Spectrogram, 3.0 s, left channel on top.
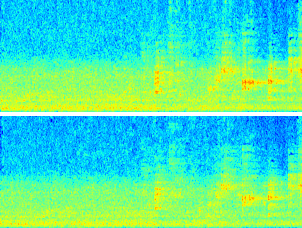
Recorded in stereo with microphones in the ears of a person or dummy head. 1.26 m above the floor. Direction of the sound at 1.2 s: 10° right (ahead or behind).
